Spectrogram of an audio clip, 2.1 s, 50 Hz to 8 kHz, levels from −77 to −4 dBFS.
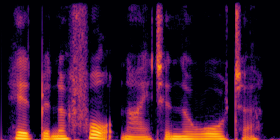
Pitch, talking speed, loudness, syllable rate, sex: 145 Hz, 230 wpm, -19 LUFS, 5.2 syllables/s, female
